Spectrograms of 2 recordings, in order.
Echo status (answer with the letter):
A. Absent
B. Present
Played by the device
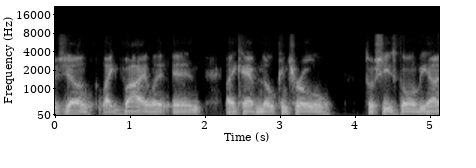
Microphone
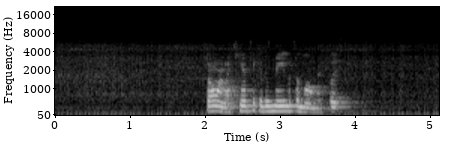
A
